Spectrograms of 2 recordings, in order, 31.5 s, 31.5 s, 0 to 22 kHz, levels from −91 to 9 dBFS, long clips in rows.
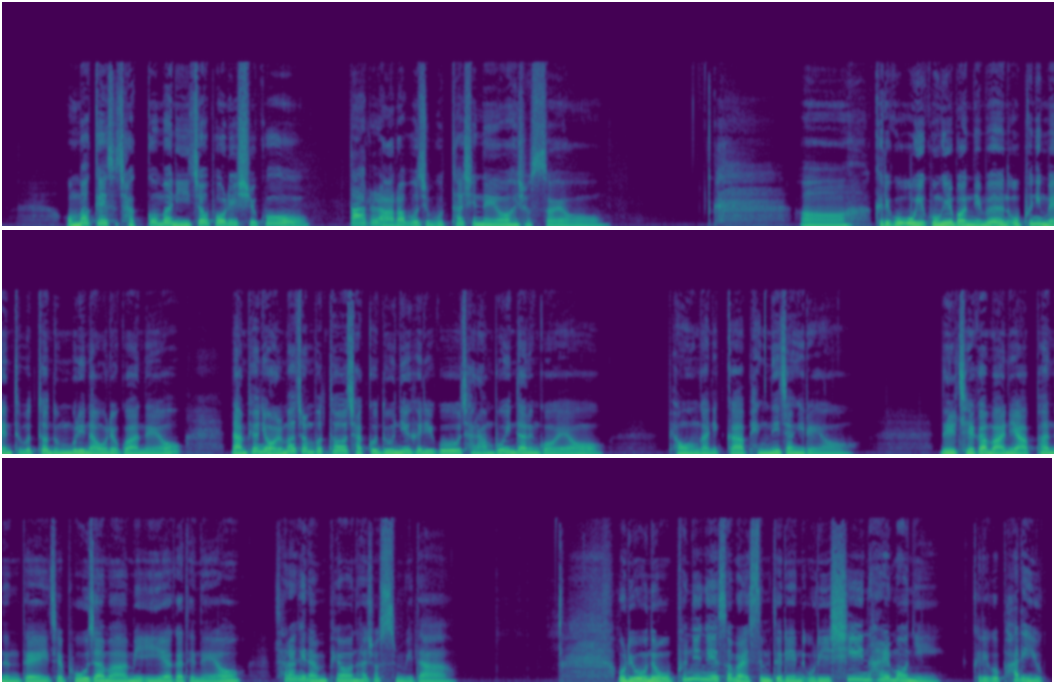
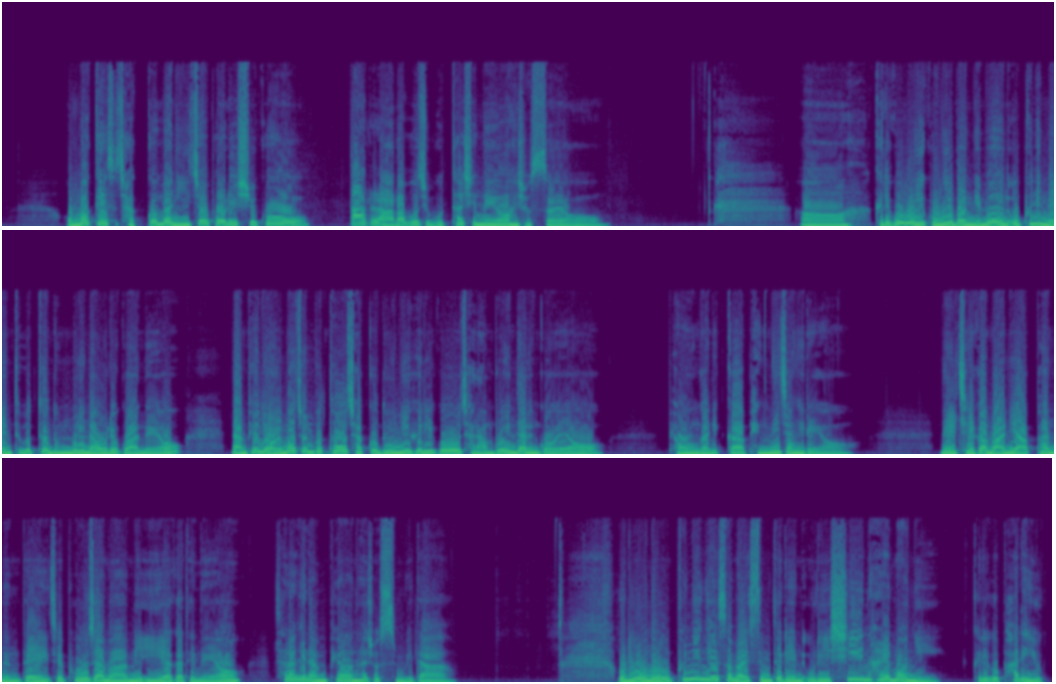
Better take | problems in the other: first | distortion; slight; 16% of the sound clipped

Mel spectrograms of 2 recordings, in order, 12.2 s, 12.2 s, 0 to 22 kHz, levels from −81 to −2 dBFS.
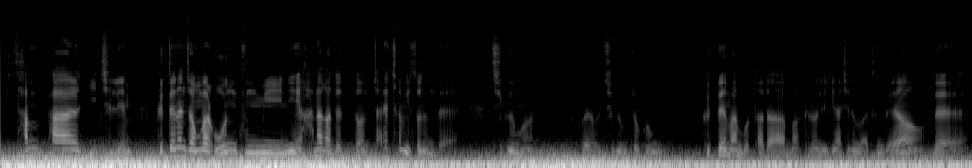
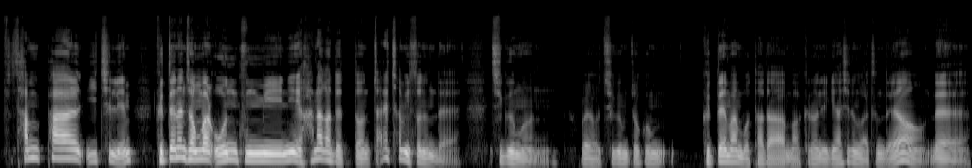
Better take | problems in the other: second | low rumble; loud; throughout; 1 dB below the speech

